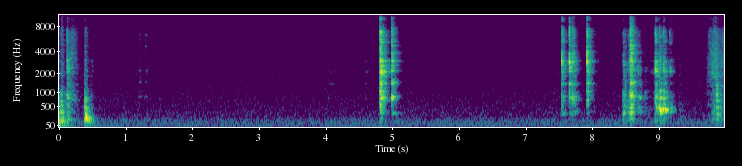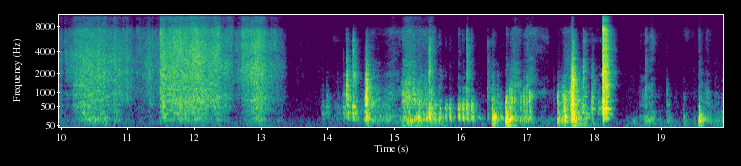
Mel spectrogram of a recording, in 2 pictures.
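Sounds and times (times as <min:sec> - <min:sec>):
rustling: 0:09.8 - 0:13.4.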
